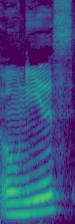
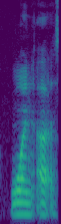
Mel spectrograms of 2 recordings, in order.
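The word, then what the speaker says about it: ONEUS: you pronounce it onus it looks like it's spelled onus at first glance because it's spelled like one word come on people let's think about the names of title tracks from one us to be or not to be Valkyrie to be or not to be onus or to be or not to be one us it is so it just fits so much better to have that Shakespeare era pronunciation it's to be or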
